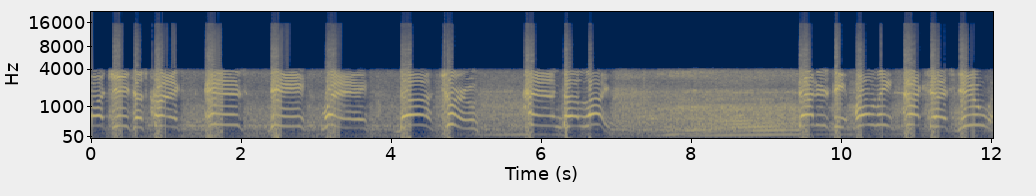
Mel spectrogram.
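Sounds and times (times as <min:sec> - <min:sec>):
man shouting: 0:00.0 - 0:05.2, 0:05.8 - 0:07.0, 0:09.4 - 0:12.0
faint low engine hum: 0:00.0 - 0:12.0.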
